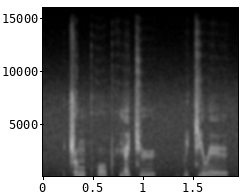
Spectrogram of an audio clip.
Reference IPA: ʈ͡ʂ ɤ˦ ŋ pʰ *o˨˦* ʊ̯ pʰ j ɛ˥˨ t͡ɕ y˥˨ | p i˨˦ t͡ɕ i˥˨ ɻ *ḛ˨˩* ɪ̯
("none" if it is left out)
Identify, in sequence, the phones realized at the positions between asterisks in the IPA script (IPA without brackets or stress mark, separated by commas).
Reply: o˨˦, ḛ˨˩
